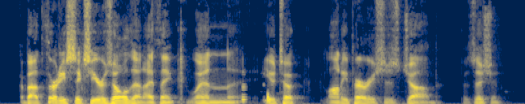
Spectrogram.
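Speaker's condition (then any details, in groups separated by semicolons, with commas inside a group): No condition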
